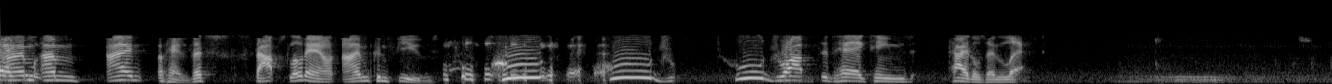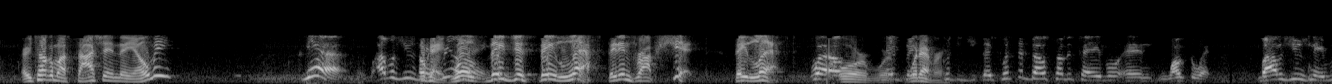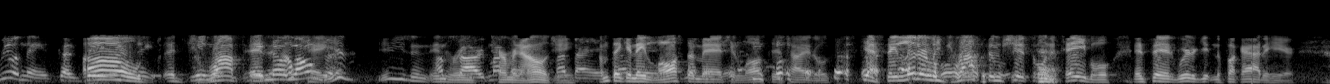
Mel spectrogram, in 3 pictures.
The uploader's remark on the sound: Live calls and much more. Weekly caller, email and tweet driven show. Leave a voicemail to be played on-air.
